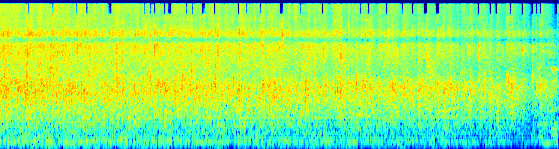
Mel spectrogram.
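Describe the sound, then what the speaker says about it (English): Dense, continuous audience applause at a school winter orchestra concert, steady throughout and tapering slightly near the end. "A round of applause for them."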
